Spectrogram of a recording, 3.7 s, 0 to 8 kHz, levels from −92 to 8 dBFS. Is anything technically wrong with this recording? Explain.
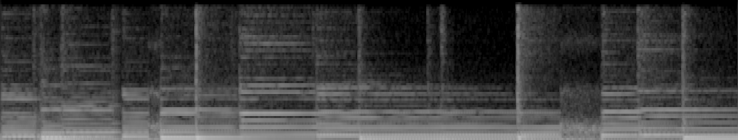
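Yes. A short concealed packet loss at 0.58 to 0.62 s: about 20 ms never arrived, so the receiver extended the preceding sound and blended back, leaving a brief smear. Sound dropped by the voice detector at 0.74 to 0.80 s and 2.80 to 3.00 s gives way to steady comfort noise for 60 and 200 ms, likely because the sender judged the audio to be background. Across the clip nothing is heard above 8 kHz, which points to a G.722-type call codec.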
